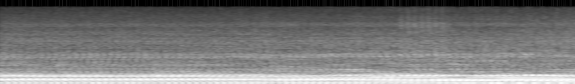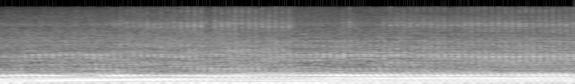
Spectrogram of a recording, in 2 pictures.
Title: Twin Turbo Stealth back to life (Hydrolock Lifter Tick) lots of carbon smoke!!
